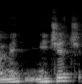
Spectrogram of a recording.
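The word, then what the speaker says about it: Micić: I mean, you have both of Mann and is it Mikic, the backup that they also picked up from the Thunder? Is that how you pronounce his name? Yeah, Micic, yeah, the EuroLeague Yeah.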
